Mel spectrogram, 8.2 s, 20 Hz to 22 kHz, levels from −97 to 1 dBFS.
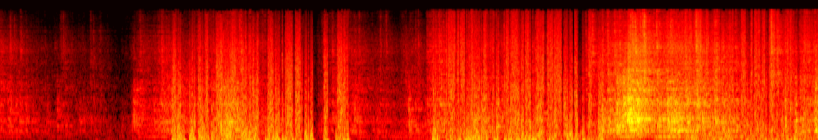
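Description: Irregular bursts of crackle and scratching break into the sound three times: from 1.72 to 3.48 s, from 4.33 to 6.04 s, and from 6.86 to 8.06 s, each burst lasting between about one and two seconds. This is loose connector crackle. A worn or dirty contact in the signal path keeps making and losing connection as it shifts, chopping the audio into ragged fragments.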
